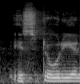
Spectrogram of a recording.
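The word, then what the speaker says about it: historian: हिस्टोरियन में H silent है, एन हिस्टोरिक event, तो भी वहाँ पे एन आ गया।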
